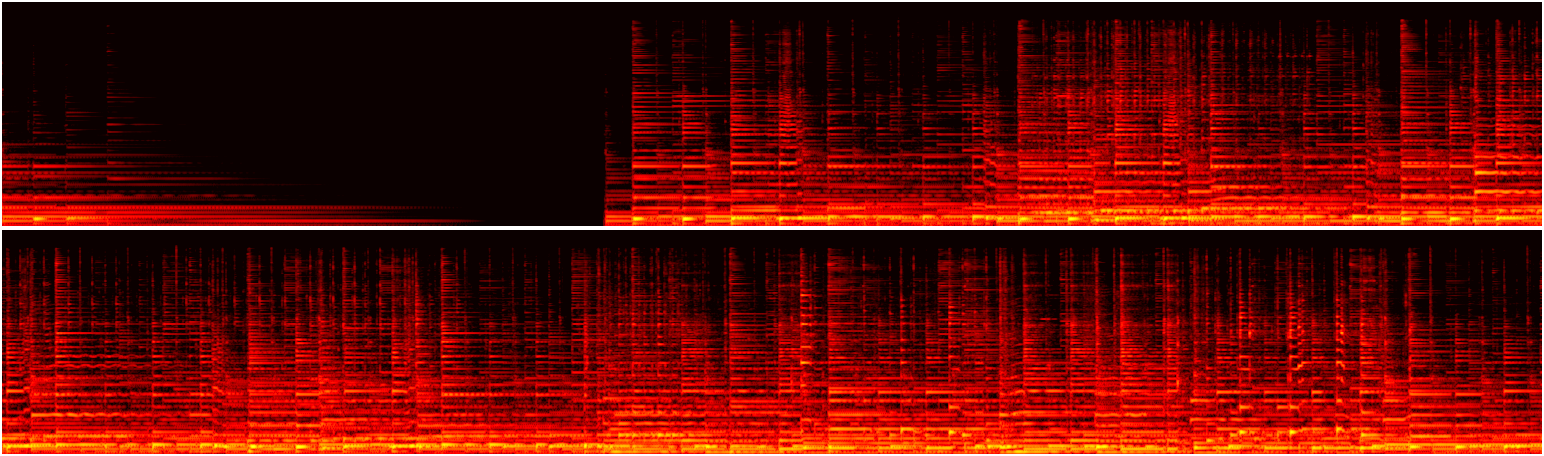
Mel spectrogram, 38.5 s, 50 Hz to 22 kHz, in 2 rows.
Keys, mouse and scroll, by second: 1.1 middle click, 1.5-2.5 drag, 2.5-3.7 middle drag, 3.7-5.2 drag, 5.2-6.2 middle drag, 6.2-7.4 drag, 7.4 middle click, 8.2 click, 9.0 middle click, 9.8 scroll up 1, 10.3-11.9 drag, 11.9 n, 12.4 click, 12.9-14.2 middle drag, 14.2 click, 14.8 scroll down 1, 14.9-15.9 middle drag, 15.9-17.5 drag, 19.2-20.8 middle drag, 21.2 click, 21.4 click, 21.6-23.3 middle drag, 23.3 scroll up 1, 23.5 middle click, 24.1 click, 24.5 middle click, 25.5 click, 26.1 middle click, 26.3-26.8 scroll up 1, 26.8-29.3 drag, 29.3 middle click, 30.1 click, 30.9 middle click, 31.5 click, 32.0 middle click, 32.8-35.1 drag, 35.1-36.4 middle drag, 36.4-38.5 drag.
